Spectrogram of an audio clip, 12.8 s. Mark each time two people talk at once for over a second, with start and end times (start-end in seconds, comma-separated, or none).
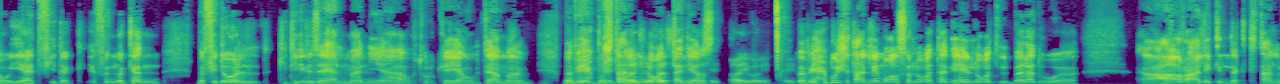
5.7-6.9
